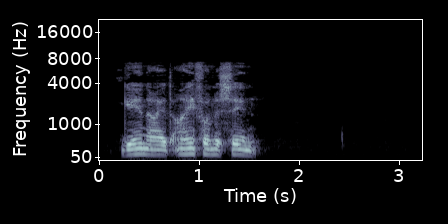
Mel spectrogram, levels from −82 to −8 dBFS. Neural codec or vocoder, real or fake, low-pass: none; real; 7.2 kHz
